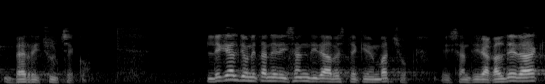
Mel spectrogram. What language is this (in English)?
Basque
